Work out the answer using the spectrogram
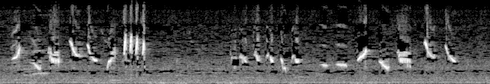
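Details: Lively song of a Javan bush lark: fast runs of sharp, high, slurred chirps and short whistles, a brief pause near the middle, then more varied twittering phrases, with soft background hiss.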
